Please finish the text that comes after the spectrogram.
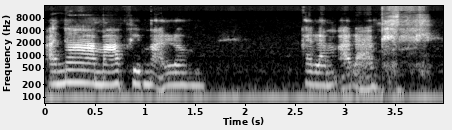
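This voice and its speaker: A Filipino woman with a Filipino accent hosts a live stream, talking in an unhurried, drawn-out way. Her voice sits at an ordinary middle pitch, and she chats playfully, slipping Tagalog into her English. A faint hiss of noise runs underneath. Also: sharp tone. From Philippines. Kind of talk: casual live-stream chat. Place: abroad, working in the Gulf.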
